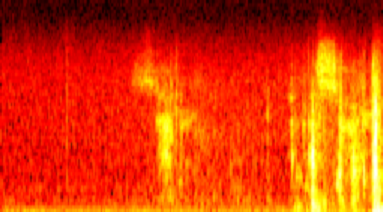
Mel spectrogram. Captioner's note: whispers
